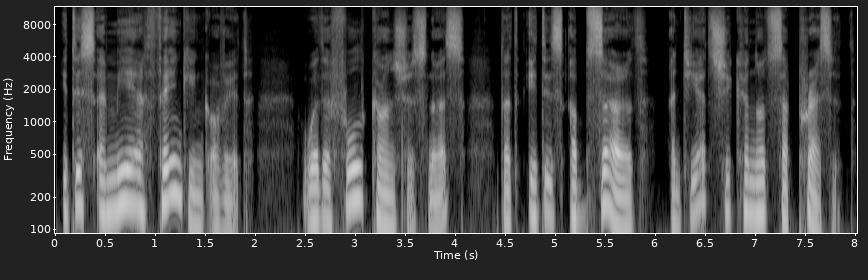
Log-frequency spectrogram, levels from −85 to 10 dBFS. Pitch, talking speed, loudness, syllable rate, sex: 130 Hz, 155 wpm, -20 LUFS, 4.2 syllables/s, male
